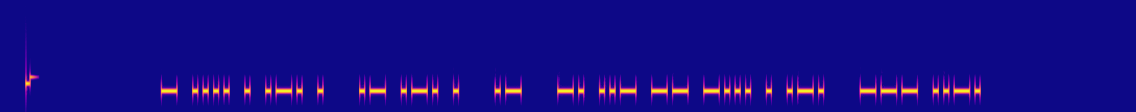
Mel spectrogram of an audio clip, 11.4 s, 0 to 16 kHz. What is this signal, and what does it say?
Morse code, heard as a keyed tone, about 23 wpm, 700 Hz. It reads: THERE ARE A NUMBER OF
